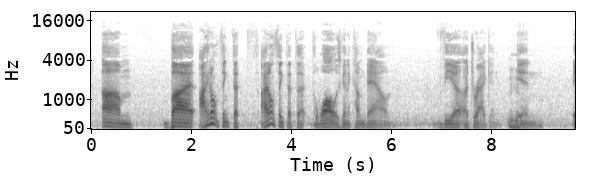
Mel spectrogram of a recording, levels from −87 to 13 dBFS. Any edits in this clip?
no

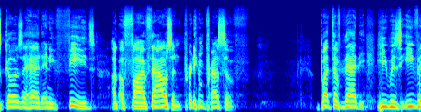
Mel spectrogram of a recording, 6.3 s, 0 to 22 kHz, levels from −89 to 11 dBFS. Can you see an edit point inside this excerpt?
yes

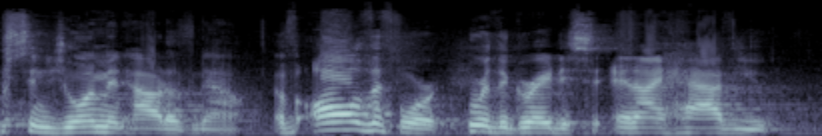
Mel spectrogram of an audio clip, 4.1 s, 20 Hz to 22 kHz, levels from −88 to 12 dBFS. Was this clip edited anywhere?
yes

